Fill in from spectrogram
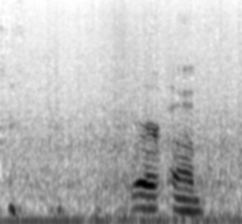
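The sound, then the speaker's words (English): Steady heavy rain hisses throughout at a parking lot at Matador Beach in Malibu, a dense wash of noise, while a man's voice speaks briefly over it near the end. “There's one other car in the parking lot here, and it's raining like hell.”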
